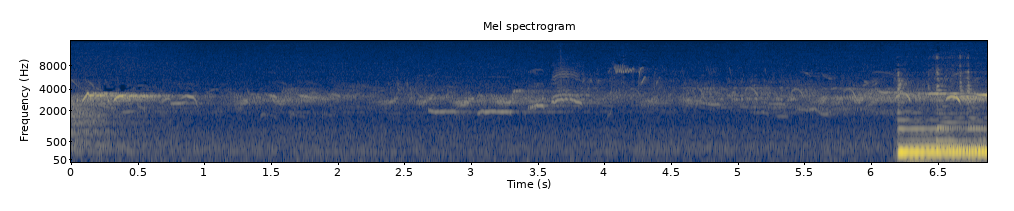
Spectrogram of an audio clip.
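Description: Several songbirds chirping and warbling over one another, with a faint background hiss. About six seconds in, loud music with plucked strings comes in suddenly.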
